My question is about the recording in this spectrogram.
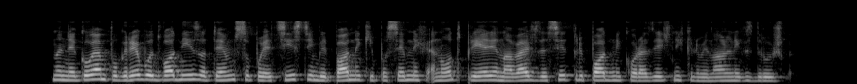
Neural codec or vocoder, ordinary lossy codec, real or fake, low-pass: codec, 16 kHz, 4.8 kbps, FACodec; none; fake; none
